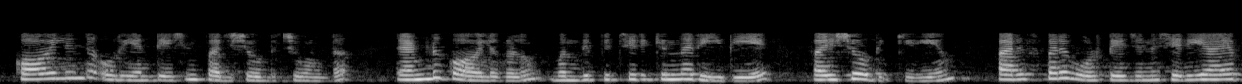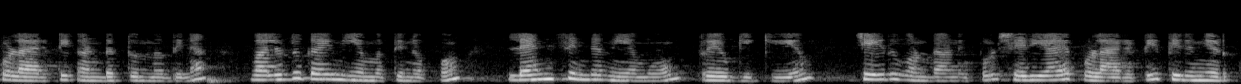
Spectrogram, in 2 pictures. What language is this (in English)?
Malayalam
